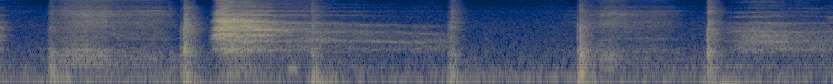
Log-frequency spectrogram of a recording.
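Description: Deep, forceful breaths during a flowing hip exercise movement, several loud exhales and inhales spaced a second or two apart, close and alone without talk.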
